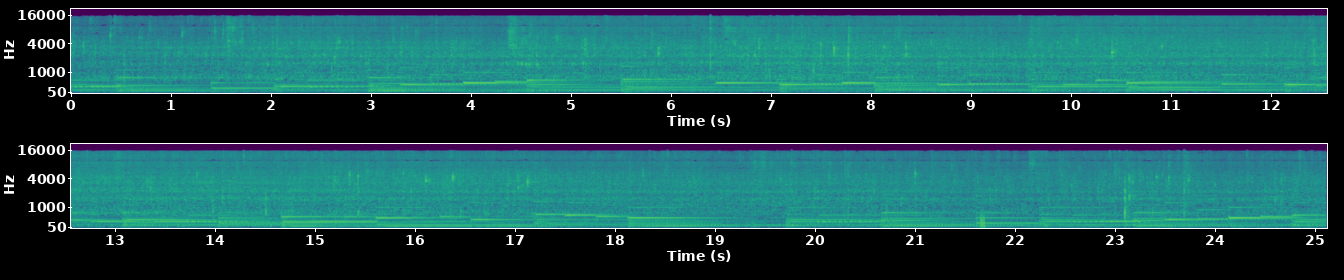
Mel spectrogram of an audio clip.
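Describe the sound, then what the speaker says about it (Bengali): Veg Manchurian balls deep-frying in hot oil in a kadai over a medium flame, a steady crackling sizzle heard alone throughout, partly under gentle background music. "তেলটা আমার গরম হয়ে গেছে, এবার এক এক করে বলগুলো দিয়ে দিচ্ছি।"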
